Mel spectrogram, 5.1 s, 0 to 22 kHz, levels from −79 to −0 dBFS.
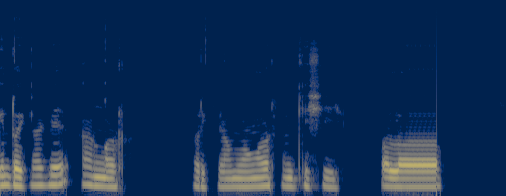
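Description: From 4.13 to 4.37 s, system hang loop: a frozen driver replays one identical 46 ms slice at 21.5 Hz, exact repeats rather than an underrun's silent gaps.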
